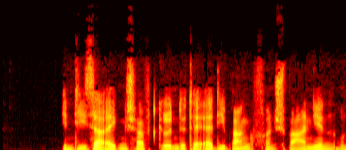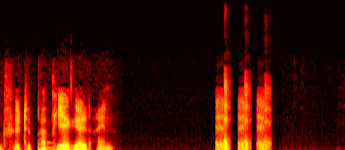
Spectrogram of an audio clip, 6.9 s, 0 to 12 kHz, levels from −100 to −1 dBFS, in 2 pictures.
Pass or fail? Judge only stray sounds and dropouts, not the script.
fail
